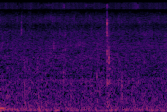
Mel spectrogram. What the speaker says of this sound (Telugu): బయట నుంచి చేద్దామంటే వర్షం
